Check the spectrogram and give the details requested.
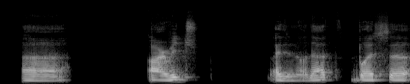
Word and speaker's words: Airmed: it me want to play more and uh average is um yeah that's how it's pronounced uh average I didn't know that but I learned something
